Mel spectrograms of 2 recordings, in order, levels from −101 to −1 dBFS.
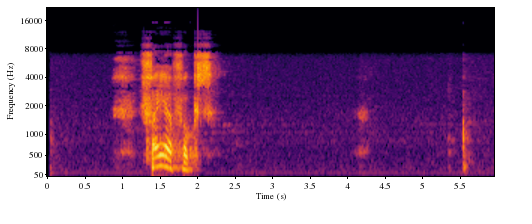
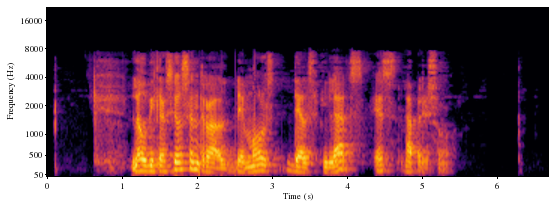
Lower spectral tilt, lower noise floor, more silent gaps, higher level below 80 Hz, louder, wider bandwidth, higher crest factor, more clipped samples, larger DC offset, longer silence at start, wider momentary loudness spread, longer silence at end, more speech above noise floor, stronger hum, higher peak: second, -2 dB/octave vs -5 dB/octave; second, -62 dBFS vs -80 dBFS; neither; second, -62 dBFS vs -56 dBFS; first, -13 LUFS vs -17 LUFS; first, 12 kHz vs 7.8 kHz; about the same, 20 dB vs 18 dB; neither; neither; first, 0.9 s vs 0.6 s; first, 23 LU vs 18 LU; second, 0.4 s vs 1.35 s; second, 49 dB vs 64 dB; neither; about the same, 0 dBFS vs 0 dBFS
